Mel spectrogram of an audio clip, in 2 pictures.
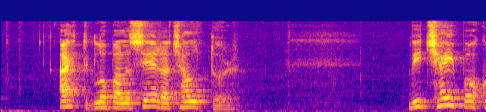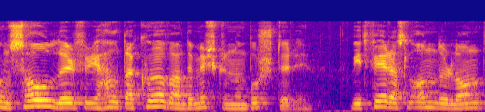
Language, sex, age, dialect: Faroese, male, 61+, Suðuroy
